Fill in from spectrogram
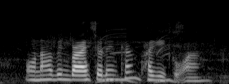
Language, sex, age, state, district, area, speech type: Santali, female, 30-45, West Bengal, Jhargram, rural, spontaneous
